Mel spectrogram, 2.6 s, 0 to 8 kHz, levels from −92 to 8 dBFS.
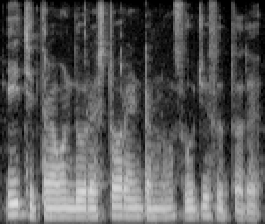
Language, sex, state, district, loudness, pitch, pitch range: Kannada, male, Karnataka, Bangalore, -15 LUFS, 110 Hz, 105-120 Hz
